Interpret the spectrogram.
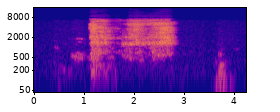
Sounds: Sneeze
